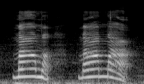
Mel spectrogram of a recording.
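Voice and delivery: high-pitched tadpole call for mother; little tadpoles crying out "mama". A narrator's reading. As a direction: call out high, chasing after mum. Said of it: "追上去就喊".

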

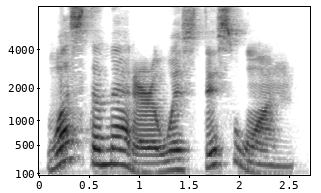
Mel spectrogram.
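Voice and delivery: slow, evenly spaced teaching model; slow reading. Shown as a demonstration. Teacher leading learners through the sentence, slow reading. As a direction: read it out slowly, word by word. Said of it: "我们慢慢读一下这句话".

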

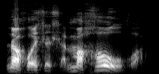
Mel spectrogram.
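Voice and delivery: ordinary delivery

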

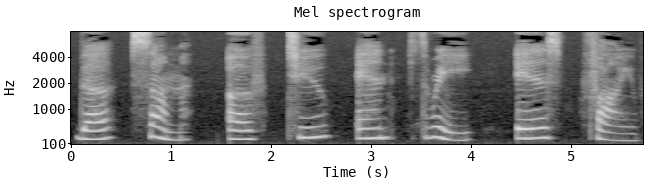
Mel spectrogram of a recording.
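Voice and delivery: slow, word-by-word model reading; measured dictation pace for learners; slow read-aloud. Shown as a demonstration. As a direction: separate every word with a short pause. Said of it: "好，慢慢来读".

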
